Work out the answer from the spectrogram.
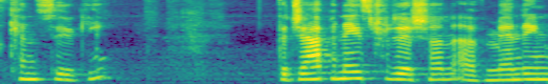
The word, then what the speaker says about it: Kintsugi: consugi is okay um kinsugi the tea is silent it's kensuki the Japanese tradition of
